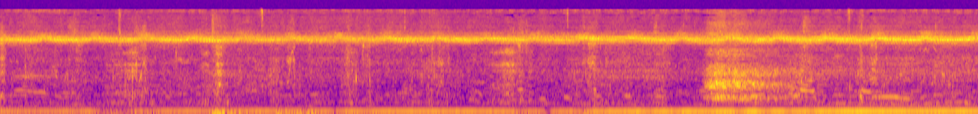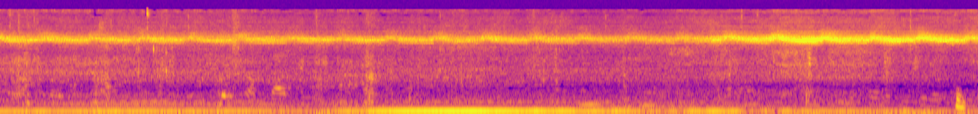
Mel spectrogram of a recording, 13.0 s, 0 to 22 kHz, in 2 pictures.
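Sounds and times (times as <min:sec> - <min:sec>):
insects droning: 0:00.0 - 0:13.0
low rumble: 0:07.3 - 0:12.1.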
